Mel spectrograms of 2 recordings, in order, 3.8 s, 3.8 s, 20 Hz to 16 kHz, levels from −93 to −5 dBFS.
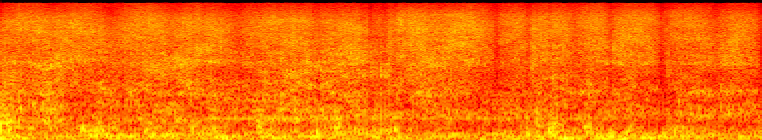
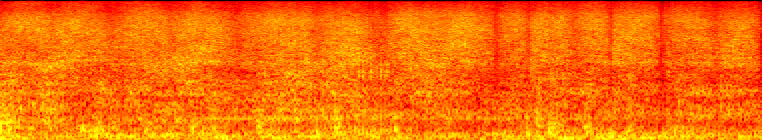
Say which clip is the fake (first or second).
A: first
